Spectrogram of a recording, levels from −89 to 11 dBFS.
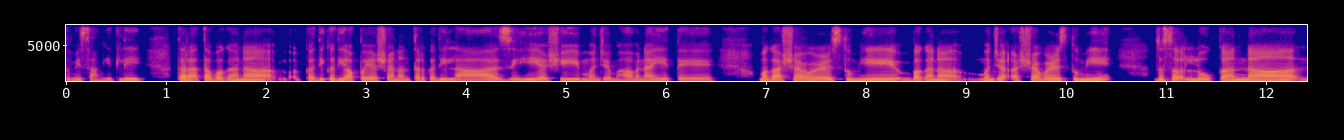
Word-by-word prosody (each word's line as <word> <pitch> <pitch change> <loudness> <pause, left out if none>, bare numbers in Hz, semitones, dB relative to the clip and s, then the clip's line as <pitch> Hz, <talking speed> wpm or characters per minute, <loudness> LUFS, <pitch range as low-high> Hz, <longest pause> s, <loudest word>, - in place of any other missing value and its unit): तुम्ही 175 -1 -4
सांगितली. 175 +5 -3 0.4
तर 215 - +4
आता 185 +2 +2
बघा 180 +1 +1
ना, 220 +2 +3 0.6
कधी-कधी 185 +2 0
अपयशानंतर 175 0 -2
कधी 180 0 -1
लाज 155 0 0
ही 175 +1 0
अशी 175 +1 0
म्हणजे 170 0 -4
भावना 160 +1 -2
येते. 155 -2 -4 0.5
मग 195 +1 +2
अशा 200 +1 +2
वेळेस 185 -1 +1
तुम्ही, 195 +1 +2 0.2
बघा 190 0 +2
ना, 205 -1 +2 0.2
म्हणजे 200 -3 -2
अशा 215 +5 0
वेळेस 205 -1 +1
तुम्ही 205 +6 +2 0.5
जसं 205 +3 +1
लोकांना 200 +2 +4
185 Hz, 130 wpm, -22 LUFS, 170-200 Hz, 0.6 s, तर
